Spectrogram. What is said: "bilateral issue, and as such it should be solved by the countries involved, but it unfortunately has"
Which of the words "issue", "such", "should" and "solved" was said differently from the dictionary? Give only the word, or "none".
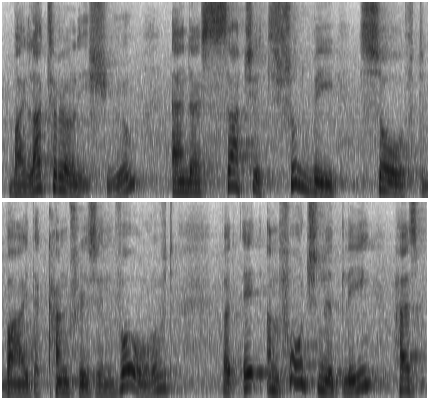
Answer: none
